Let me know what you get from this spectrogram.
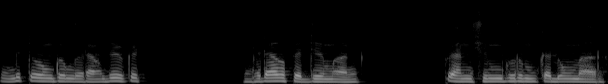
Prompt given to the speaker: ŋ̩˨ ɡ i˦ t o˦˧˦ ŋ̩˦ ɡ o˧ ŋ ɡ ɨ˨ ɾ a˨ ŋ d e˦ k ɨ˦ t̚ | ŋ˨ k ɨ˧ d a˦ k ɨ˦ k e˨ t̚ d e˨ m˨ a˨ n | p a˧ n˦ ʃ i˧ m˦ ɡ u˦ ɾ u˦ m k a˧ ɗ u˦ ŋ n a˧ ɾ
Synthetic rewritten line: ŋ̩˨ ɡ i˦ t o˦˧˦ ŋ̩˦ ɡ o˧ ŋ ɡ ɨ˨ ɾ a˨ ŋ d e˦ k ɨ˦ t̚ | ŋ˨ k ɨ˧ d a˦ k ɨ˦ p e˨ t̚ d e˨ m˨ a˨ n | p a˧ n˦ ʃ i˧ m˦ ɡ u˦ ɾ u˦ m k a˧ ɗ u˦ ŋ m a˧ ɾ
